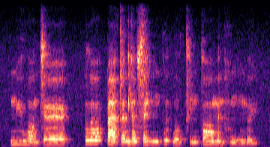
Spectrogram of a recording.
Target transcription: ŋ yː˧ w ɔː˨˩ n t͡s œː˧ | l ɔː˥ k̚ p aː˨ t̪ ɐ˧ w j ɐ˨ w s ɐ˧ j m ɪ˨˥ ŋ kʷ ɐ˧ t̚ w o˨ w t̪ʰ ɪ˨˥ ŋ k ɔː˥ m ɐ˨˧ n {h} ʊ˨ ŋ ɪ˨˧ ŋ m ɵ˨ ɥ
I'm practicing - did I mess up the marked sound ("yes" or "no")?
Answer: no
